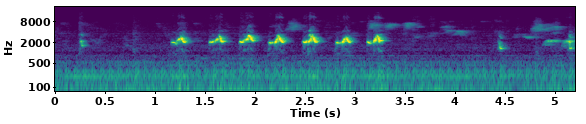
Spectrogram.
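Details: Sooty-headed bulbul singing a lure song meant to make other bulbuls reply: a lone chirp, then a steady series of seven clear, bubbly whistled notes spaced evenly, followed by a few softer high chirps.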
